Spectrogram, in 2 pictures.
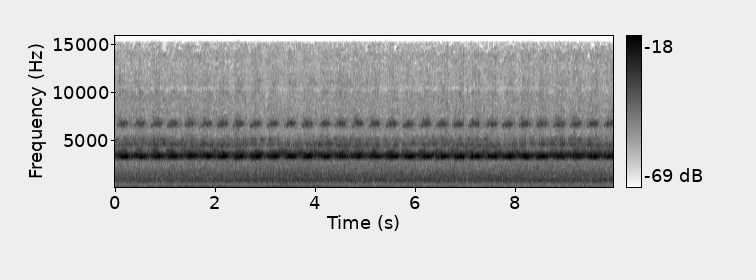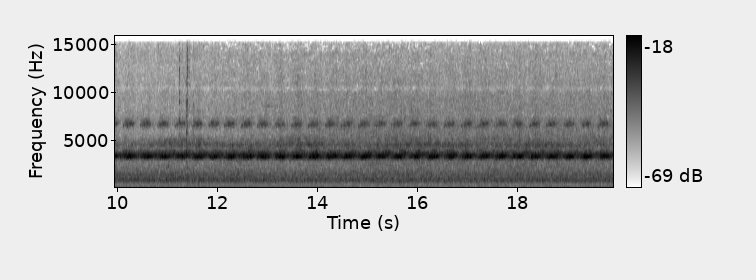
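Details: Crickets in a city setting give a long, steady, rapidly pulsed high trill for twenty seconds, backed by continuous traffic rumble and an engine hum early on.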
